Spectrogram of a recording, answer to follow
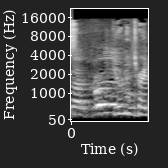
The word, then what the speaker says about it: Köln: Cologne is on the Rhine River, and Cologne is actually use the pronounced Grace, Köln.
